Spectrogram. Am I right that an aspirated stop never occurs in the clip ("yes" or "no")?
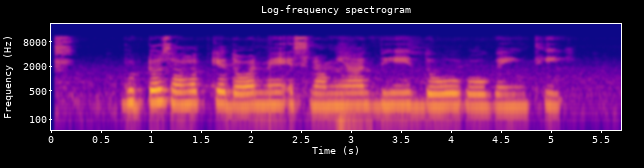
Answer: no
